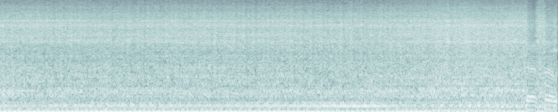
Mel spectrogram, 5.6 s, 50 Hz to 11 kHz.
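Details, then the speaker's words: Even, steady idle with no stumble, shake or smoke from the 2019 Mercedes-AMG GLC63 S M177 4.0L V8, 59,000 miles, just after replacing spark plugs and injectors to fix misfires and fuel pressure code; runs smoother than before. "Definitely runs smoother. Before it was pretty much at this point already will start shaking. No smoke either."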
